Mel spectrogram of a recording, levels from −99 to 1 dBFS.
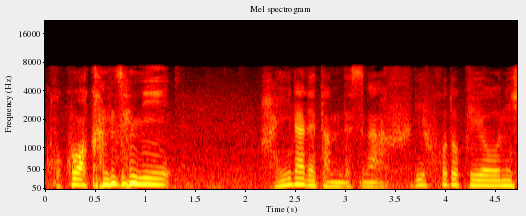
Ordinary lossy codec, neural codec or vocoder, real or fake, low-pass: none; none; real; 7.2 kHz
